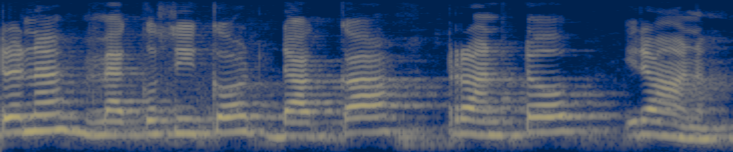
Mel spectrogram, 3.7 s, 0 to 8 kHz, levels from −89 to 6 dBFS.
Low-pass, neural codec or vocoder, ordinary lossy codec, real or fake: none; none; none; real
